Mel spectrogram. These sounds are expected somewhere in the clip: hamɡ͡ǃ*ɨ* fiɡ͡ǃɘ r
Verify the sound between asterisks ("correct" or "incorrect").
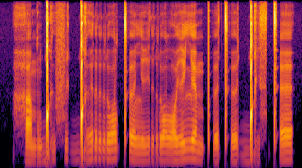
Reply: correct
